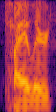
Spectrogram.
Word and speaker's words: Tyler: Then my name is Tyler, T-Y-L-E-R. – Mm-hmm. – And I'm calling with Cardiff. It's spelled C-A-R-D-I-F-F.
